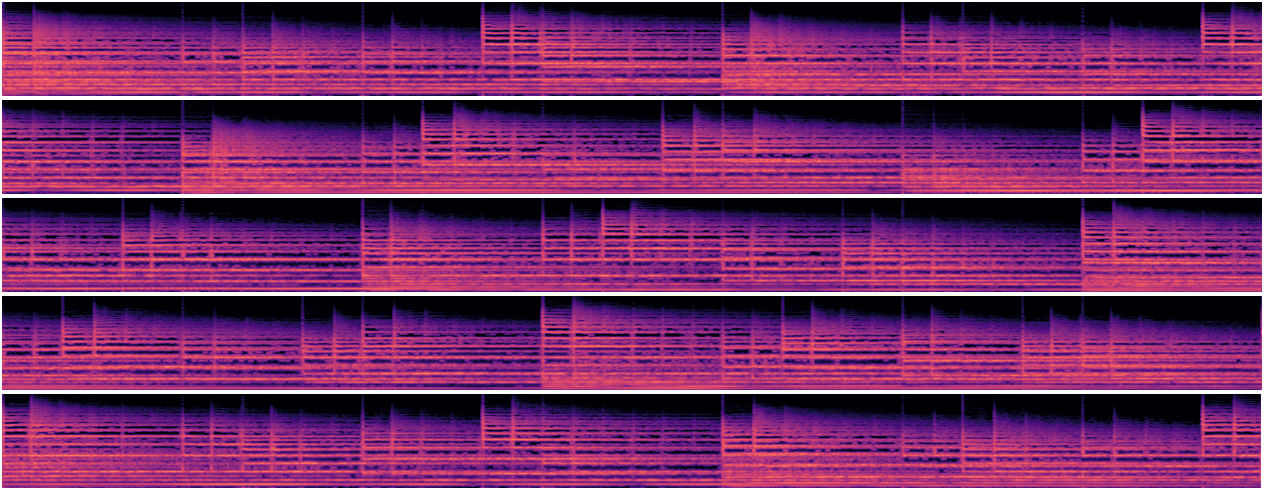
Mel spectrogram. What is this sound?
Smooth And sword pad that makes me very warm and fuzzy.
this synth was made using a vst in ableton live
